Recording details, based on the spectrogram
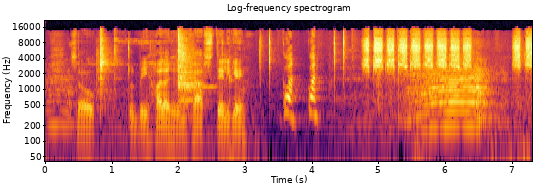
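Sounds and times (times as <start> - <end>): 
speech: 0.2 - 7.3
cow mooing while walking onto scales: 4.8 - 6.8.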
